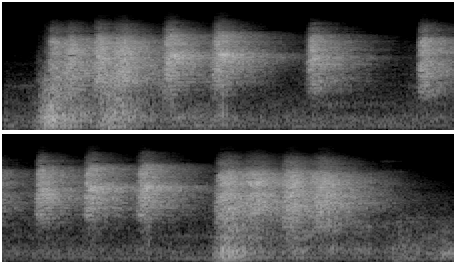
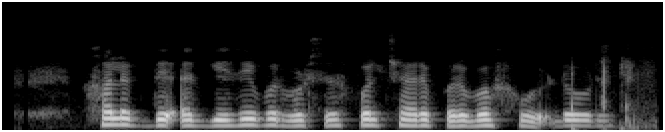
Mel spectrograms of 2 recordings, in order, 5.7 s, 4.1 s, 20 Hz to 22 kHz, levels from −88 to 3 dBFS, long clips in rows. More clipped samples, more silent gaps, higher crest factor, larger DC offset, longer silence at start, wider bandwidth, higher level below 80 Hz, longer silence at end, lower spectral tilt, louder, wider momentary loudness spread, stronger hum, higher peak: neither; neither; about the same, 18 dB vs 16 dB; neither; second, 0.2 s vs 0.6 s; first, 15.5 kHz vs 3.4 kHz; about the same, -62 dBFS vs -60 dBFS; second, 0 s vs 0.2 s; second, 0.5 dB/octave vs -11.5 dB/octave; about the same, -20 LUFS vs -21 LUFS; first, 9 LU vs 6 LU; neither; about the same, -6 dBFS vs -6 dBFS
